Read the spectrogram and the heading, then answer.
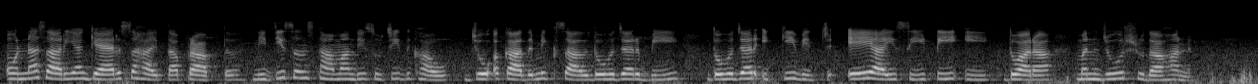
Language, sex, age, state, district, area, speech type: Punjabi, female, 18-30, Punjab, Mohali, rural, read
